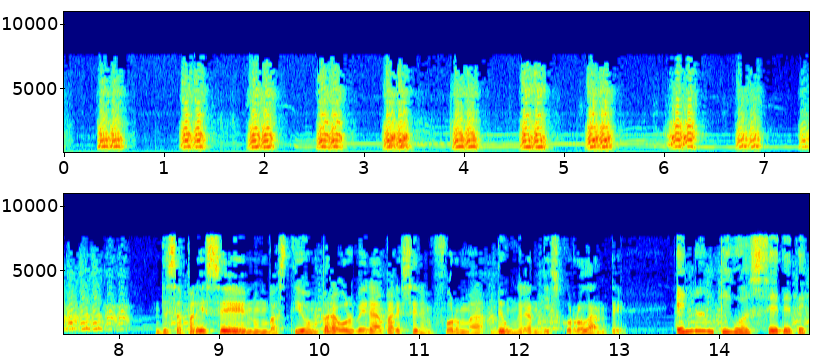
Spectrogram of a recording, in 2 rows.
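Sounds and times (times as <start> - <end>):
dog barking: 0.3 - 8.8, 9.8 - 10.8, 11.6 - 12.6, 13.8 - 14.8
dog whimpering whine: 1.8 - 8.1
speech: 8.4 - 14.8.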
